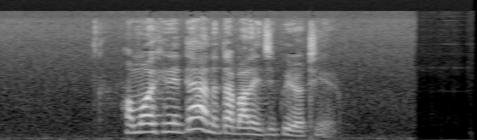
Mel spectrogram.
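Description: A woman speaks clearly into a microphone as a news presenter.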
